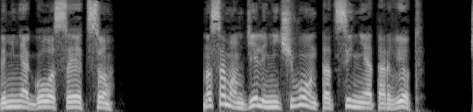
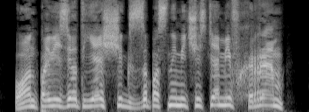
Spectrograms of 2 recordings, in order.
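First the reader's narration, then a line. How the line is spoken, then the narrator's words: Barking. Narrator (Russian): рявкнул Эцо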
